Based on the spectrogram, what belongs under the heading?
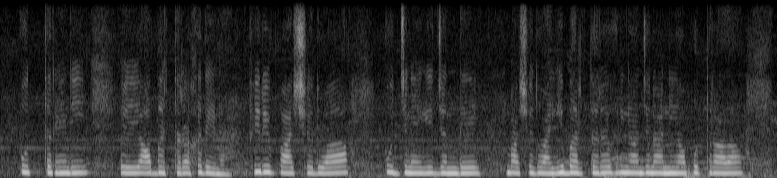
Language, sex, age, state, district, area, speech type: Dogri, female, 30-45, Jammu and Kashmir, Samba, rural, spontaneous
